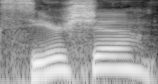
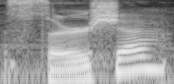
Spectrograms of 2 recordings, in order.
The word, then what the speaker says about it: Saoirse: doesn't help an Irish it seems to be pronounced more like Saoirse but others seem to say it a bit like Saoirse or Saoirse I'm telling you this issue has caused so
